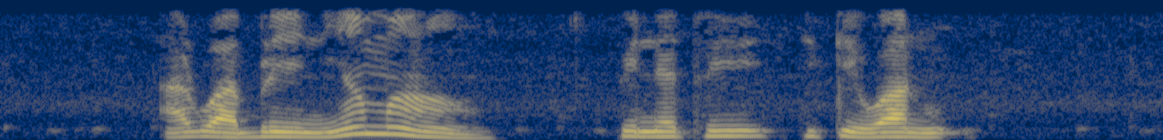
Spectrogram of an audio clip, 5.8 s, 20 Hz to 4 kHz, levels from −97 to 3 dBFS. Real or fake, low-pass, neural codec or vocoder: real; 3.6 kHz; none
